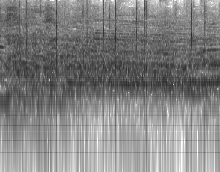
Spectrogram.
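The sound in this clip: A crowd cheers and shouts loudly and continuously at a holiday gathering greeting a returning guest, a dense wall of voices with scattered whoops and claps throughout.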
